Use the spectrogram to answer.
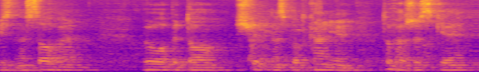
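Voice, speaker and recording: Amid light background noise and audible room echo, a man talks at a fairly slow pace with a fairly low pitch and monotone, flat intonation. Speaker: fair organizer host. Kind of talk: formal opening speech. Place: hall.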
